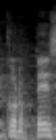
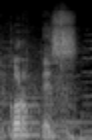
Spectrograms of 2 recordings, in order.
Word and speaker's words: Cortés: los responsables públicos al departamento de Cortés en vez de llamarle así se le llame departamento de cortes cambiándole la sílaba tónica porque no es justo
